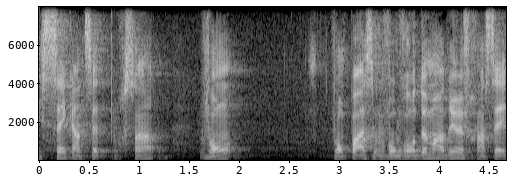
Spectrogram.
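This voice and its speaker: A man is speaking. His pace is moderate. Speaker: language office representative. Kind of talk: public talk. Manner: halting.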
